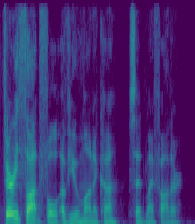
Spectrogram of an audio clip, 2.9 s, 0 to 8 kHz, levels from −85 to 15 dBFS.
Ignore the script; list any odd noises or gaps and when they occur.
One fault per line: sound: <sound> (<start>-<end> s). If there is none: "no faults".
no faults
